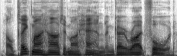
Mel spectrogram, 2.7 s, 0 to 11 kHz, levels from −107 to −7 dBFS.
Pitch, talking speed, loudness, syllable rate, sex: 95 Hz, 250 wpm, -17 LUFS, 4.8 syllables/s, male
